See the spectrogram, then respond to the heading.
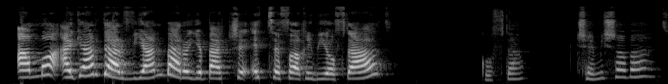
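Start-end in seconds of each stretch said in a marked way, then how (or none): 0.2-3.8 very loud, raised outcry with voice lifted high. A woman answers the narrator's gentle remark, said loudly. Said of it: "با صدای بلند گفت".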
